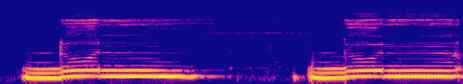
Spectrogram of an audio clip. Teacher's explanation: ujung lidah menekan pangkal gigi seri atas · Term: huruf Dal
